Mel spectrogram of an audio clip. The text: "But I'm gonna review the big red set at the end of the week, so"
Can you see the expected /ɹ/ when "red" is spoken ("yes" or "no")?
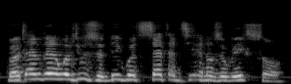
no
